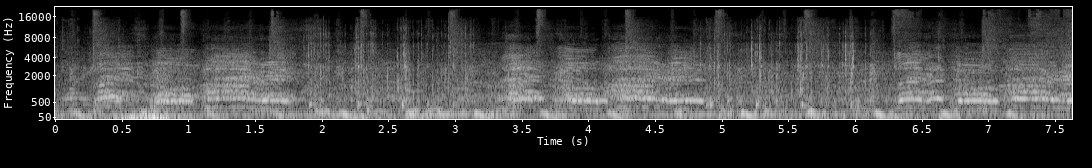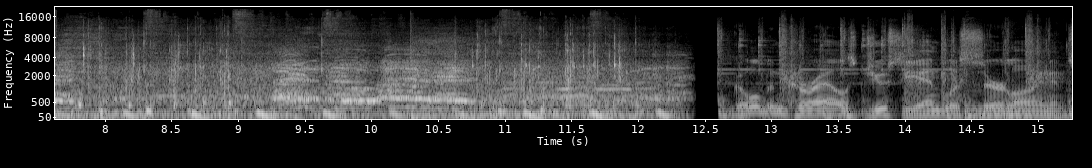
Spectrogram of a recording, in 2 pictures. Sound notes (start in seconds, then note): 4.2 crowd chanting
